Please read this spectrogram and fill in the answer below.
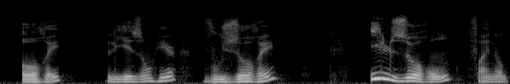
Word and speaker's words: ils auront: end here, et, aurez, liaison here, vous aurez, ils auront, final T not pronounced, elles auront.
